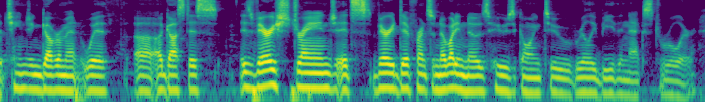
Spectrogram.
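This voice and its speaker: A young man co-hosting a casual history podcast, chatty and relaxed, often saying "like". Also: medium pitch, smooth. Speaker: podcast co-host.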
